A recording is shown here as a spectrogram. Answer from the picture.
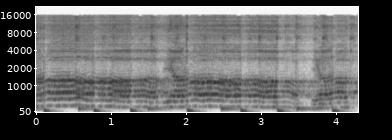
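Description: Hadroh ensemble performing a sholawat: a male voice sings a winding Arabic-style melody over rebana frame drums, with a steady deep drum beat about twice a second.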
